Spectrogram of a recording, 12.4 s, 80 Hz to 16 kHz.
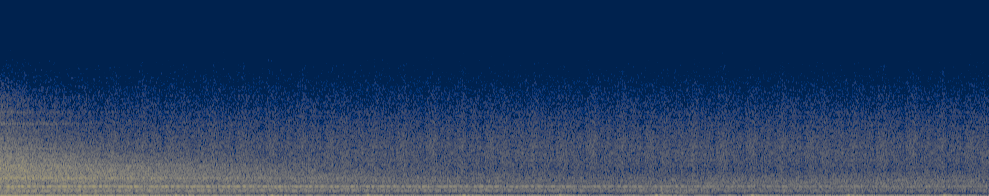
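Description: Ambient meditation music: a deep low drone carrying a 4 Hz binaural beat, with soft low percussion pulsing about once every 1.2 seconds. The ring of a gong-like tone struck just before slowly fades out over the first half.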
